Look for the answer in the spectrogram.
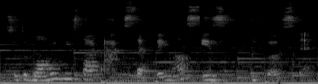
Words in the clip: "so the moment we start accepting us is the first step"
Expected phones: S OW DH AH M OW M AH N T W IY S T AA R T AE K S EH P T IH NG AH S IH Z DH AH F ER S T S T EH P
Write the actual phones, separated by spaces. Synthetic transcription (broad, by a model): S OW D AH M OW M AH N T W IY S T AA R T AE K S EH P T IH NG AH S IH Z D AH F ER T S T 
